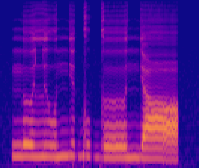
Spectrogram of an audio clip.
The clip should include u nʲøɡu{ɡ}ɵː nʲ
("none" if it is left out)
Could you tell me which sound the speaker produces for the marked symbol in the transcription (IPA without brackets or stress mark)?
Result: ɡ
